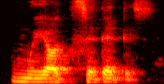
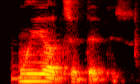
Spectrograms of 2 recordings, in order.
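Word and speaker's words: Myiozetetes: Y en medio de palabra, TS, miren, Myotzetetes, como en pizza, Myotzetetes.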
